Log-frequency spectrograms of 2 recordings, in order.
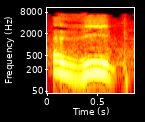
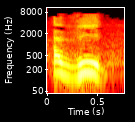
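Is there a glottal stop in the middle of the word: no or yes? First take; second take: no; no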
